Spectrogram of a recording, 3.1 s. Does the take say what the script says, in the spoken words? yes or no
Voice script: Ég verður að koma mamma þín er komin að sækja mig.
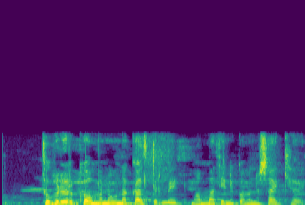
no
